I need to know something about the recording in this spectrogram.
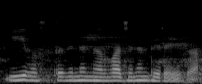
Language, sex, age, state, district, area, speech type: Malayalam, female, 30-45, Kerala, Idukki, rural, read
